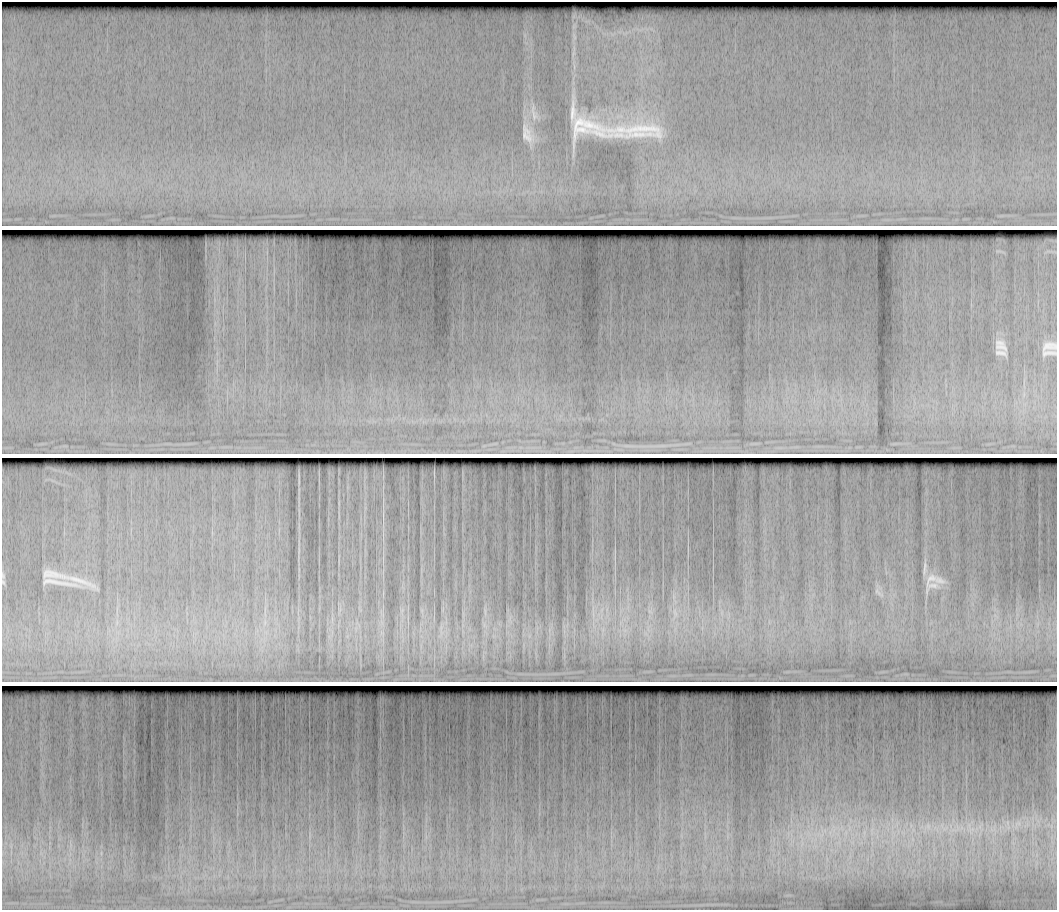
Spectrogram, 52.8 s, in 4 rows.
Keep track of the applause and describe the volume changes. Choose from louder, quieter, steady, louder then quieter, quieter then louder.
louder then quieter.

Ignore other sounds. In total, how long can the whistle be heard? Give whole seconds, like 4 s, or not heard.
5 s.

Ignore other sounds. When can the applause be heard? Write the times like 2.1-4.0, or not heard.
0.0-52.7.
